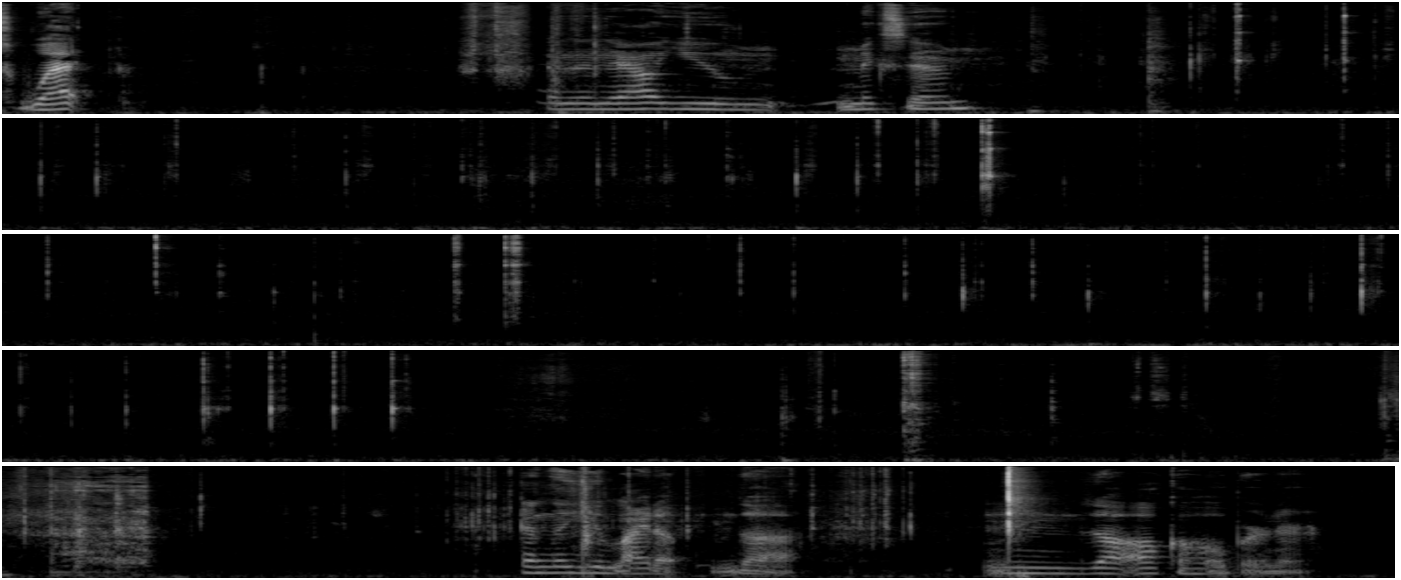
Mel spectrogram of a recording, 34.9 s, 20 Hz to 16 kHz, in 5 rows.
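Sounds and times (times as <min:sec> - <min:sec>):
rustling scrape: 0:02.3 - 0:02.8, 0:23.4 - 0:24.2, 0:27.9 - 0:28.8.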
